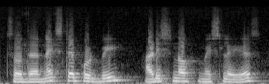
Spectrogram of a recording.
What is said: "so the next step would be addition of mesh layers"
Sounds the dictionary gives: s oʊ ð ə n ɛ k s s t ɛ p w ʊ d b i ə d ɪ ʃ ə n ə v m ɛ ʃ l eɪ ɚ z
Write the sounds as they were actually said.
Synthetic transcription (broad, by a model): s oʊ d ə n ɛ k s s t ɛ p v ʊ d b i ə d ɪ ʃ ə n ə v m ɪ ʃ l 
